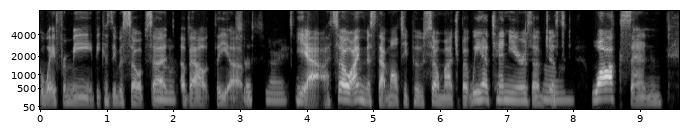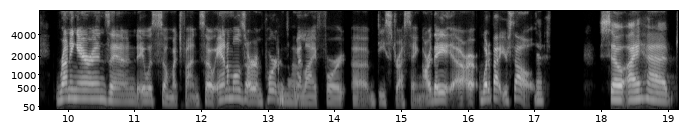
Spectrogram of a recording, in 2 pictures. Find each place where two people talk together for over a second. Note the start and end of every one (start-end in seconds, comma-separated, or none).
none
